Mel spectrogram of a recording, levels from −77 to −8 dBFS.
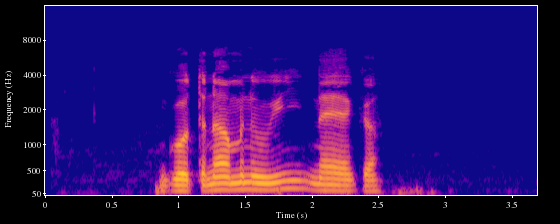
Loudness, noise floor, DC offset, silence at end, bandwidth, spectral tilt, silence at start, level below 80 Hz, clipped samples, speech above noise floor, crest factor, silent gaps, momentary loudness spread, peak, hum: -22 LUFS; -67 dBFS; under 0.1%; 1 s; 7 kHz; -7.5 dB/octave; 0.8 s; -52 dBFS; under 0.1%; 46 dB; 20 dB; none; 10 LU; -4 dBFS; none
